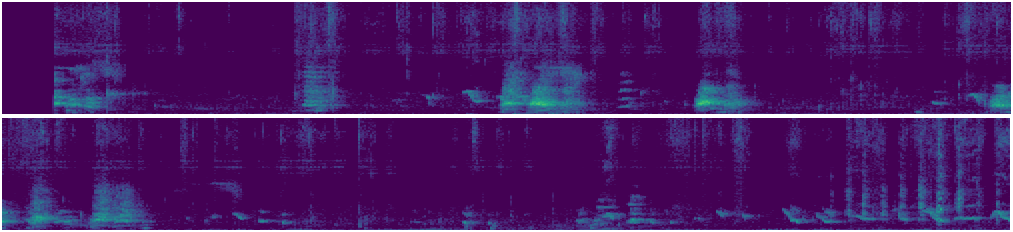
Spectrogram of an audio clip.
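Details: Two-month-old mini Poodle puppy at a dog breeding farm, giving short whimpering yelps in separate bursts, some louder and drawn out, with gaps of quiet between and faint rustling in the background.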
